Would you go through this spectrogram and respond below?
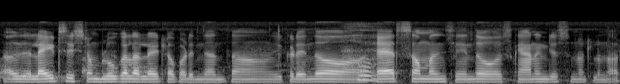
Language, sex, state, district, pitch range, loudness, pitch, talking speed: Telugu, male, Andhra Pradesh, Sri Satya Sai, 120-125 Hz, -20 LUFS, 120 Hz, 165 wpm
